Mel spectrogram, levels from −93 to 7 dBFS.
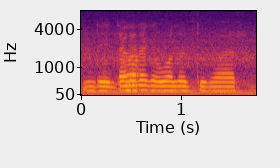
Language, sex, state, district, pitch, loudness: Chakma, female, Tripura, Dhalai, 160 Hz, -16 LUFS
